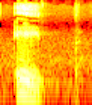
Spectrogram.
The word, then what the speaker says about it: eight: Jadi akhirnya seperti seperti itu ya bukan santai aja g-nya dihilangkan aja itu silent langsung kita menyebutnya eight cukup depan dan akhirnya saja eight.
